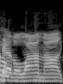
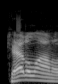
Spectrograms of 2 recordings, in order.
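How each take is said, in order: First: The name ends in -ana. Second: The name ends in -ano. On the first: The speaker calls it wrong. "A lot of people call me" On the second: The speaker calls it right. "that's it"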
